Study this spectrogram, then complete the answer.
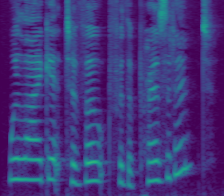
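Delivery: lightly voiced old woman, hopeful question; a hint of an old lady asking eagerly. A narrator's reading.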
